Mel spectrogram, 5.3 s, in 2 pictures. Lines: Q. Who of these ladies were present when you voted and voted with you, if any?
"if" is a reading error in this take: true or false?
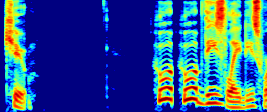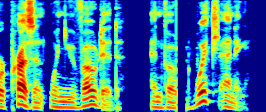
true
